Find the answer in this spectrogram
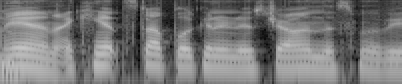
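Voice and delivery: ordinary talk, nothing marked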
